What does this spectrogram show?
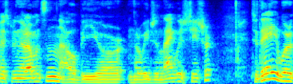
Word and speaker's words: jo: this little adverb right it's an adverb just you how it's pronounced specifically just straight out you that's it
